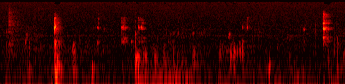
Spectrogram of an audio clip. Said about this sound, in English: Sorry, I'm chewing.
